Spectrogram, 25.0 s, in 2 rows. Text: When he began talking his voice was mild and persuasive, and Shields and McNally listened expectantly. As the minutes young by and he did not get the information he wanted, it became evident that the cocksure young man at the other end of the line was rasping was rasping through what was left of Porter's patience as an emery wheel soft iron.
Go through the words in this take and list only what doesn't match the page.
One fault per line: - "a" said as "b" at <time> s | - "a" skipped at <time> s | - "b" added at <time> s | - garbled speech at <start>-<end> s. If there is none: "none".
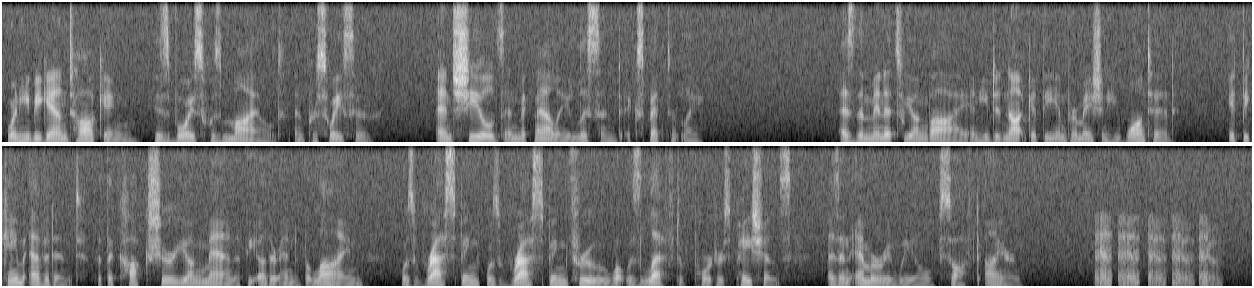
none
